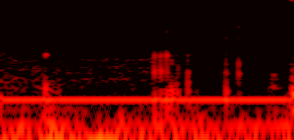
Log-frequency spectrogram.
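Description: A quiet sip from a drink: a few soft wet slurping clicks and a gulp in quick succession over a steady low hum, with no one talking.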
